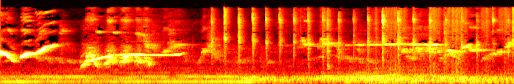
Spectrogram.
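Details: White-rumped shama call meant to trigger mating: two loud rising whistled phrases open, followed by a fast run of dry clicking ticks and a steady thin whistle over a low background hum.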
